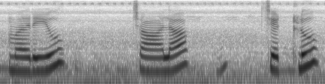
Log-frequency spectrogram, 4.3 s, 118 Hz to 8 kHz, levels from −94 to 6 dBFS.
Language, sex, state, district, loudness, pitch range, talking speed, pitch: Telugu, female, Andhra Pradesh, Sri Satya Sai, -16 LUFS, 225-270 Hz, 55 wpm, 240 Hz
